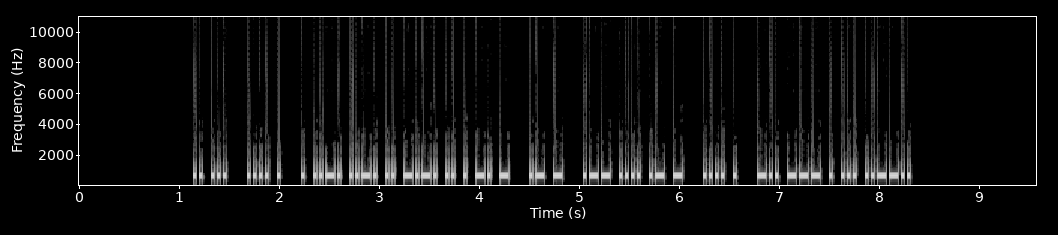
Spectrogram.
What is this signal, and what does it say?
Morse code, heard as a keyed tone, about 40 wpm, 700 Hz. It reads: IS HE EFFICIENT AT WHAT HE DOES?
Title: Sentences from Top 1300 Words 40wpm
